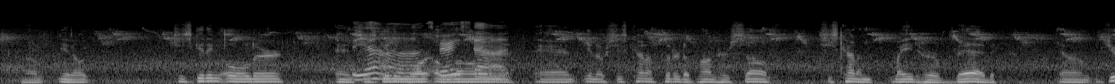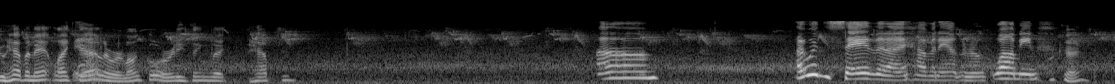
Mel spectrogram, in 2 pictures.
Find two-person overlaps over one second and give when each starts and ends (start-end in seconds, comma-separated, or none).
3.5-5.1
